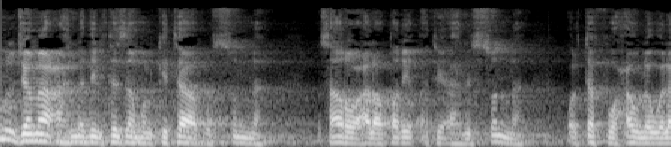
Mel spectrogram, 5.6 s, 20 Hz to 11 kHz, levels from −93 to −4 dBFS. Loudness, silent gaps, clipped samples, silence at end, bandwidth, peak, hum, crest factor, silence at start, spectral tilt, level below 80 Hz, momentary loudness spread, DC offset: -19 LUFS; none; under 0.1%; 0 s; 9.2 kHz; -2 dBFS; none; 16 dB; 0 s; -8 dB/octave; -56 dBFS; 13 LU; under 0.1%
